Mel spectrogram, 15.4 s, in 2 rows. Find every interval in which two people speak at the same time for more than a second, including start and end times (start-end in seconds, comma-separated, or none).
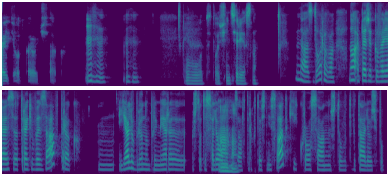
none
